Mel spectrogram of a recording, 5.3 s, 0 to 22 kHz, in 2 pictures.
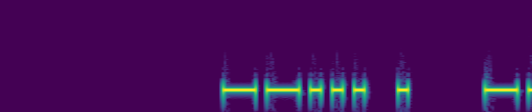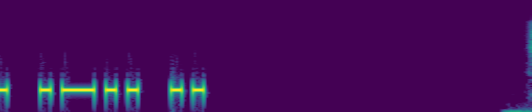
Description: Morse code, heard as a keyed tone, about 21 wpm, 700 Hz. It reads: 7E NLI
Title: Field Day Exchanges Encore - 22wpm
